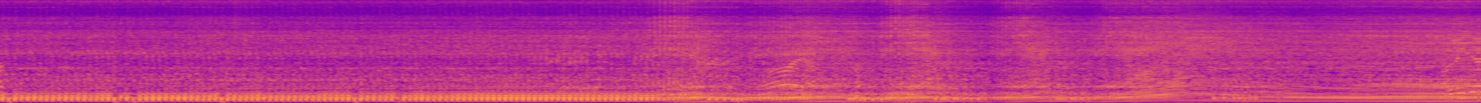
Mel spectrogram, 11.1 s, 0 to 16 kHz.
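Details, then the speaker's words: Supra 100cc with newly installed aftermarket ITSUNO cylinder head, oil reaching the head: small single idles evenly with a light regular tick, picks up smoothly on throttle; no knock, head sounds fine, normal idle. "sepertinya ee cukup bagus bunyinya untuk di head ini. Tidak ada masalah ya di sini."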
